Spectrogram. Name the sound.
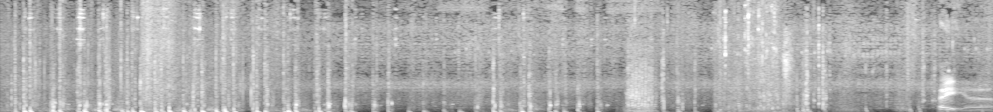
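horse hooves and whinny in video game Red Dead Redemption II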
